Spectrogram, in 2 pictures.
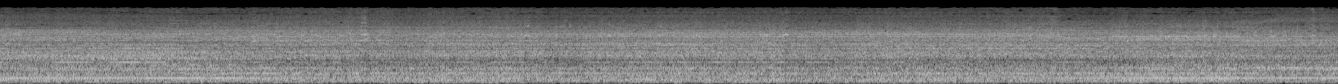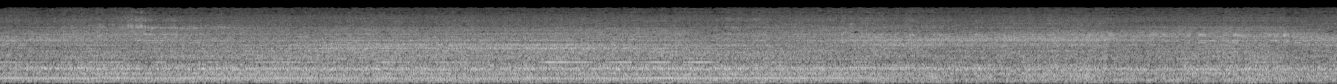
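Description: Double-head CNC router spindles cutting a relief pattern into a board: a steady hiss of cutting with a few steady spindle tones held through.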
